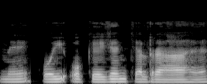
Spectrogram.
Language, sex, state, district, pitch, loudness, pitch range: Hindi, male, Delhi, New Delhi, 120 Hz, -18 LUFS, 115-125 Hz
